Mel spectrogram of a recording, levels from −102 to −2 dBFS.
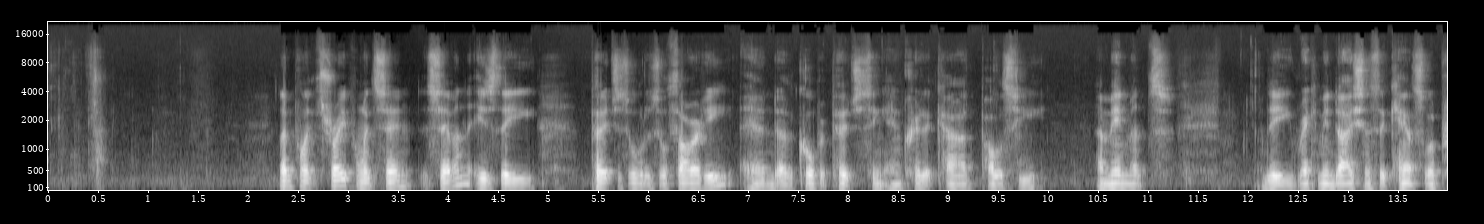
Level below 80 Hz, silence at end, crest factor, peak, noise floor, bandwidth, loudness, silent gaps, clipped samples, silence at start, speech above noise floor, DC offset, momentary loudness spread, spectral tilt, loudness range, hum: -56 dBFS; 0 s; 18 dB; 0 dBFS; -53 dBFS; 16.5 kHz; -18 LUFS; none; under 0.1%; 0.4 s; 36 dB; under 0.1%; 12 LU; -5.5 dB/octave; 5 LU; none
